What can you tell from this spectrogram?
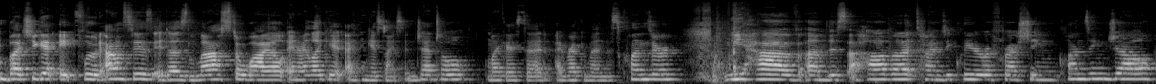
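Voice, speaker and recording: With an American accent, a woman speaks at a moderate pace and a fairly high pitch in a monotone, flat intonation, amid audible room echo and light background noise. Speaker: beauty vlogger. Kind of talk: casual vlog talk.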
